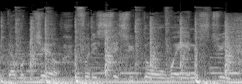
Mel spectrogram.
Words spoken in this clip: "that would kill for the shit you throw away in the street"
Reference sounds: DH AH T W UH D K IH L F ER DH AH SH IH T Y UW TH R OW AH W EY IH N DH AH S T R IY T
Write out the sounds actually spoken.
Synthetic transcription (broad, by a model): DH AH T W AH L K IH L F ER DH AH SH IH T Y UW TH OW AH W EY IH N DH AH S T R IY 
